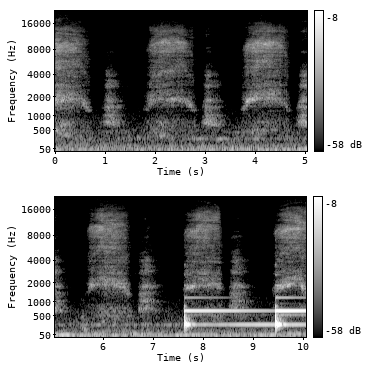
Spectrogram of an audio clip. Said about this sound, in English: So powerful inhale, as big as you can take it. Soft exhale. It sounds like this.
